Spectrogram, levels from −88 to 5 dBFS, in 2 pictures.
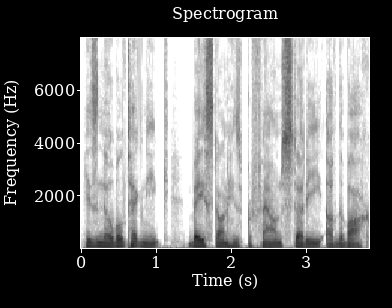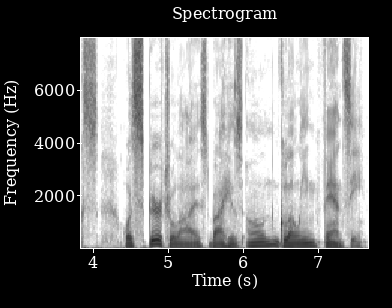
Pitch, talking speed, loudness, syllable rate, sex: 100 Hz, 140 wpm, -20 LUFS, 4.3 syllables/s, male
